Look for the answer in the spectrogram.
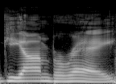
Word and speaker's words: Guillain-Barré: Now, I don't know how people pronounce it. We looked it up online. – Mm-hmm. – They pronounced it Guillain-Barré right.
